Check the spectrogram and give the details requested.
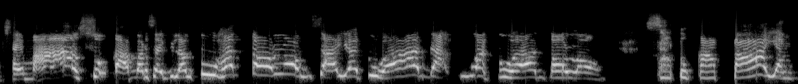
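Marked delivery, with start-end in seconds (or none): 2.0-6.1 slow, higher pleading cry with a sob; begging God for help, near tears; desperate plea. Retold or imitated. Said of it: "saya teriak sama Tuhan". (permohonan putus asa sambil menangis)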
